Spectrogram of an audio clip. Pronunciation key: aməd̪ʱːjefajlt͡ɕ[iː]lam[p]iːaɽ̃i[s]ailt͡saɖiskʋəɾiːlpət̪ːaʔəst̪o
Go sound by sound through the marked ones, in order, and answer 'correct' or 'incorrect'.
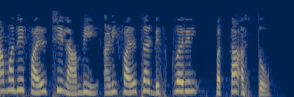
correct, incorrect, incorrect

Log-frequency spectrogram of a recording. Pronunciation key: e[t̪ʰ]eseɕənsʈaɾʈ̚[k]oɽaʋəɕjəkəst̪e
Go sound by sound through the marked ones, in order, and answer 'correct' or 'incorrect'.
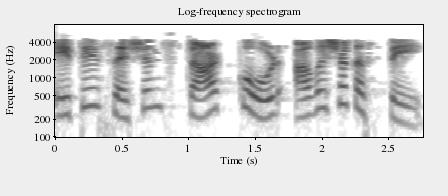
correct, correct

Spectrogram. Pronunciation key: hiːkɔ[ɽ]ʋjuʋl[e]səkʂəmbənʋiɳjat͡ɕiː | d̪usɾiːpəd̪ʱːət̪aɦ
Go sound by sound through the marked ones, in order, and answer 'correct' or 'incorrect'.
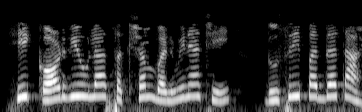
correct, incorrect

